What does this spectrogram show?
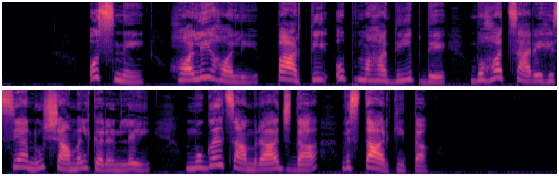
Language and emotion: Punjabi, neutral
